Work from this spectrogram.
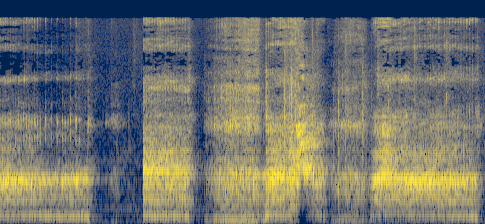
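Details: A Jack Russell Terrier guards a newly arrived bag of dog food, growling steadily in long rumbling bouts with a snarly edge, broken by two short pauses for breath.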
